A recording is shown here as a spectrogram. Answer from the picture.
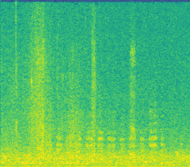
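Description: A Brittany mix dog panting faintly with a few soft breaths.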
